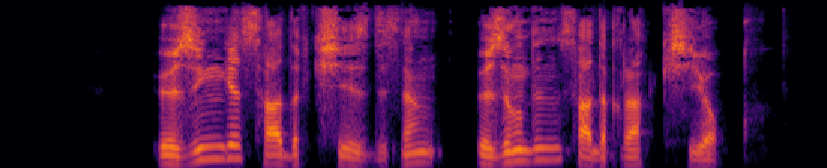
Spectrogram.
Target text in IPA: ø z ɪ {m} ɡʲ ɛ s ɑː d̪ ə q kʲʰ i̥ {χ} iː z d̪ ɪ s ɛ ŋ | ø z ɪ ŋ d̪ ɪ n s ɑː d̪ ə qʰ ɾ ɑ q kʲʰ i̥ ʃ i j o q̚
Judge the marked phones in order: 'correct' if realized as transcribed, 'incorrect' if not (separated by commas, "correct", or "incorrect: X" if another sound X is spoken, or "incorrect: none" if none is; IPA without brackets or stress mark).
incorrect: ŋ, incorrect: ʃ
